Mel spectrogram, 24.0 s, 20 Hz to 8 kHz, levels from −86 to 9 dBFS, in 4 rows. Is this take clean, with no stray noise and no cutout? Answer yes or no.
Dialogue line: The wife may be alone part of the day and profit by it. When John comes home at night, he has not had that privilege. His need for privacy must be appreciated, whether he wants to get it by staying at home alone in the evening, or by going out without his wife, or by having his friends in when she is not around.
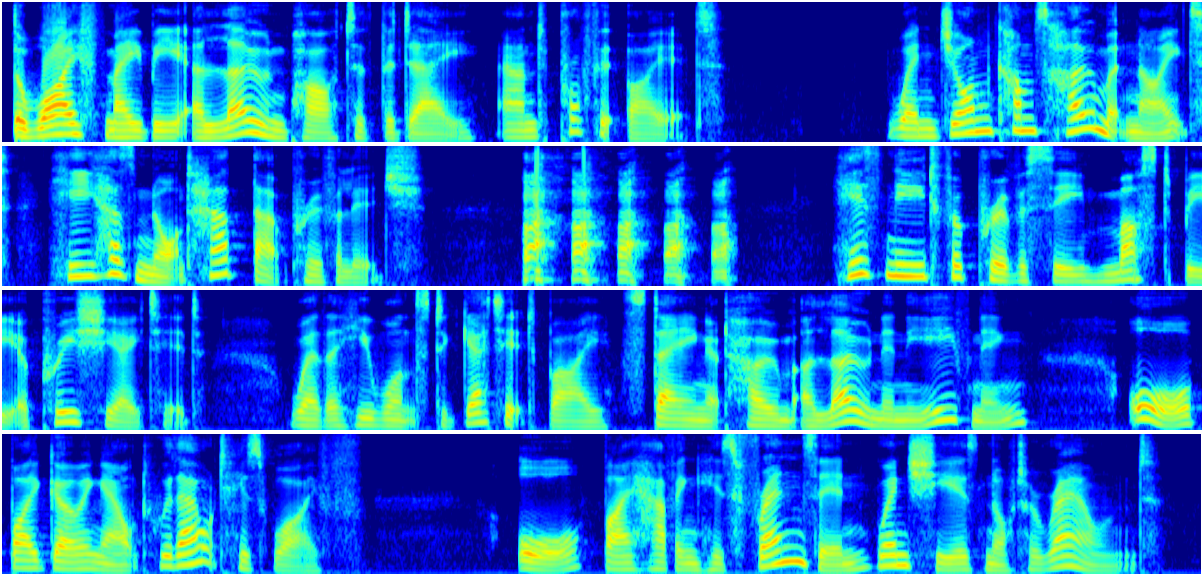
no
